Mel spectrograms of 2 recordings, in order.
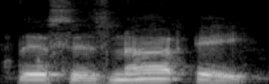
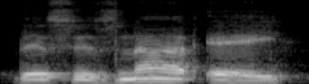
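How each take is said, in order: The two takes are said the same way.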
